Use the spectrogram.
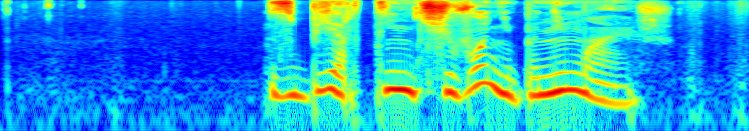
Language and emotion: Russian, angry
